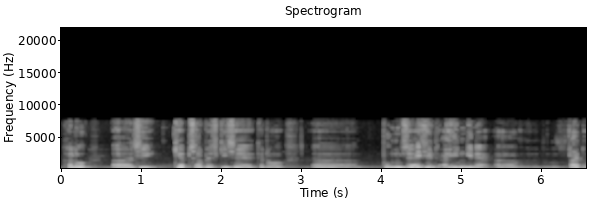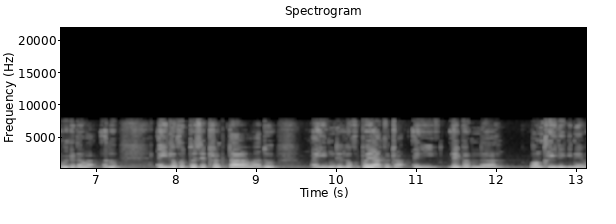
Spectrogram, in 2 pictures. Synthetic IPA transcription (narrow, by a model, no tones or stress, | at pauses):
hɐlo | si | kepsɐɾbʱiskisekɐjno | puŋs̬eɐjs̬eɐɦiŋɡinḛ | pʰlajtojɡɐdɐbɐ̰ɐdu | ɐjlɐwkʰɐt̚pɐs̬epʰɾɐk̚taɾɐbɐːdu | ɐhiŋdɐlɐwkʰɐt̚pɐjaɡɐdɾa̰ɐjlɐjbʱɐmnɐ | waŋkʰɐjdɐɡinebɐ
